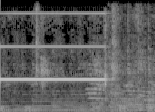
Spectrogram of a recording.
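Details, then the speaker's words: Boot cable (mechanic) beeping on DC power supply and drawing current (auto ampere); it still beeps with the front cable connections removed. Steady high beep about a second then cuts off; the fault is in the circuit, a shorted MOSFET-type component. "ये मैंने रिमूव करके भी चेक किए हैं आगे से इसके कनेक्शन सारे, तो ये फिर भी ये बीप दे रही है। दरअसल इसके सर्किट में मसला है।"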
